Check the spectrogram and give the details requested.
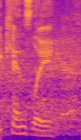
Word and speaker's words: Knisley: No one gets the silent K. Yeah. They say Knisley, and they'll go, how do you spell it, or how do you say it? And I go, it's a silent K.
